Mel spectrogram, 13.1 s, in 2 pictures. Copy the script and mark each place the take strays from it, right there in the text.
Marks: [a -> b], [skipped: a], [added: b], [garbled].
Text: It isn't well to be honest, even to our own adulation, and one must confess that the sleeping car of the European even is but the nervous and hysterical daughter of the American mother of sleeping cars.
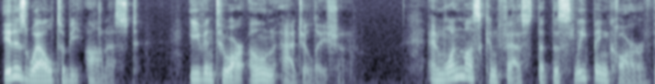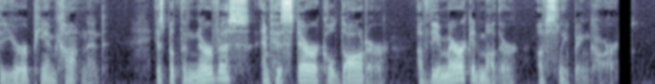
It [isn't -> is] well to be honest, even to our own adulation, and one must confess that the sleeping car of the European [even -> continent] is but the nervous and hysterical daughter of the American mother of sleeping cars.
